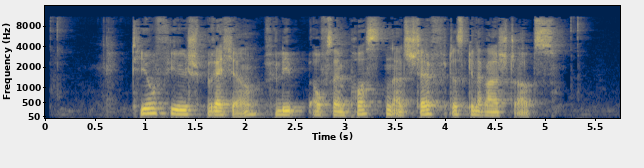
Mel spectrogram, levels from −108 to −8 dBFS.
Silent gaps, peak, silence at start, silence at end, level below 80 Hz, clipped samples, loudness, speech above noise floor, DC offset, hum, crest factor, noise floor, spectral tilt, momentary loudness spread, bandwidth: none; -8 dBFS; 0.6 s; 0.65 s; -58 dBFS; under 0.1%; -26 LUFS; 34 dB; under 0.1%; none; 20 dB; -59 dBFS; -4 dB/octave; 6 LU; 11.5 kHz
